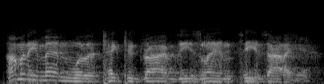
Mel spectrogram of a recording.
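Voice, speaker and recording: An actor playing a ruthless, domineering land baron in an old-time radio western, with a gravelly, forceful voice. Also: male voice, mid-range voice, lively intonation, moderate pace, exaggerated voice. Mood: scheming, urgent. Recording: dull, noisy old radio recording.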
